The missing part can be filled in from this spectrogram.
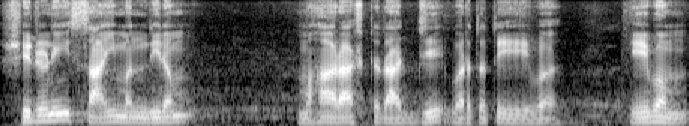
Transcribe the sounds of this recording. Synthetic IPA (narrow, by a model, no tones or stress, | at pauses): ʃiɾɳiːsaːjimɐnd̪iɾɐm | ɐɦaːɾaːʂʈɾɐɾaːd͡ʒjeːʋɐɾt̪ɐt̪eːeːʋɐ | eːʋɐm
